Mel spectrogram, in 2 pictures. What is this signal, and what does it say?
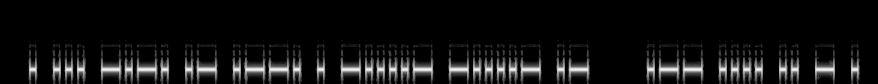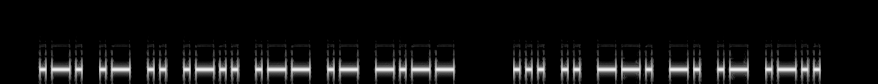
Morse code, heard as a keyed tone, about 20 wpm, 700 Hz. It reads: ESCAPE--A WHITE RAILWAY SIGNAL
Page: SKCC Learning Center - Morse Code Practice Files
